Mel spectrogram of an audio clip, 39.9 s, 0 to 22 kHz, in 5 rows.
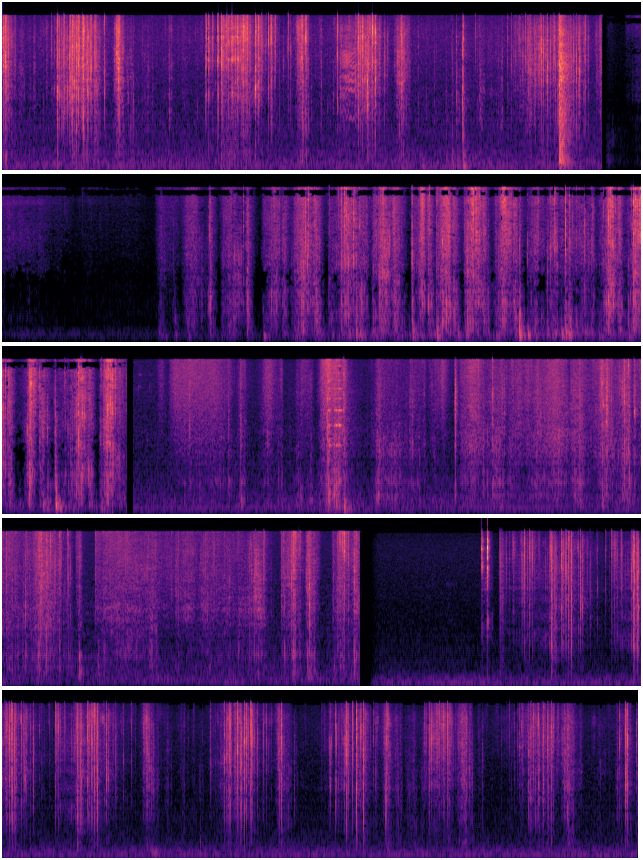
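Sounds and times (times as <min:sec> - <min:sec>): slime crackling and popping: 0:00.0 - 0:05.2, 0:06.2 - 0:07.5, 0:30.0 - 0:39.9.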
